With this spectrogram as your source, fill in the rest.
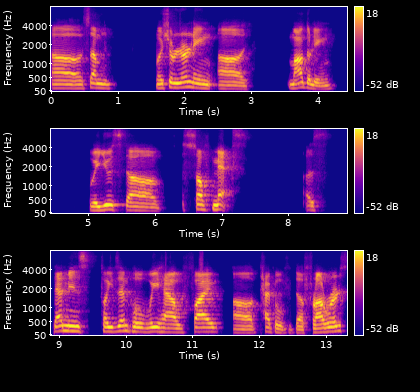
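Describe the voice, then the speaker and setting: Here a man with fairly high pitch talks at a very slow pace. He leaves long, frequent pauses. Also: ordinary pitch variation. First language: not English. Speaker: presenter. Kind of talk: lecture. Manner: halting, many fillers.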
